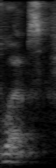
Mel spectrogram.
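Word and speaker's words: wyrms: The very stones weep blood, and there are sightings of gigantic worms, but this is spelled worms here spelled W Y RMS, but I presume it's pronounced worms.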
